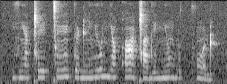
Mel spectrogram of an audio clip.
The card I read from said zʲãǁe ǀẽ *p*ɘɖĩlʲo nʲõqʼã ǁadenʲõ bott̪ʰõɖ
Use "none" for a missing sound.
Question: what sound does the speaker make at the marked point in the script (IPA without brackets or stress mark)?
t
